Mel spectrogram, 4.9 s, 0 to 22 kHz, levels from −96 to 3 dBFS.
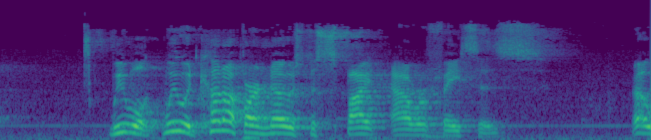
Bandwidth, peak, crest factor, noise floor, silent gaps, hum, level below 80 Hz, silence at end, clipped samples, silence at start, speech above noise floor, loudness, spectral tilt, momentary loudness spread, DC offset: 11.5 kHz; -14 dBFS; 20 dB; -61 dBFS; none; none; -60 dBFS; 0 s; under 0.1%; 0.65 s; 29 dB; -33 LUFS; -4 dB/octave; 15 LU; under 0.1%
